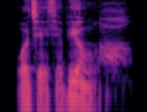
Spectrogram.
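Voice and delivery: low, softened admission; subdued confession. A narrator's reading. Philip tells Gino about his sister, low and subdued. Philip breaks grim news.

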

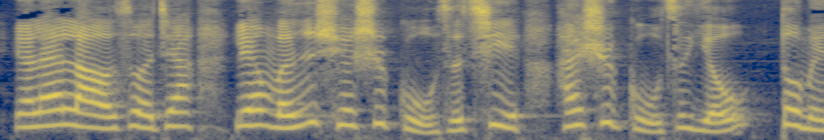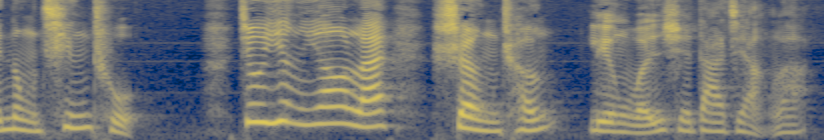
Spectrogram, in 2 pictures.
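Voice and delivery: loud, incredulous exclamation; appalled narrator raising the voice; astonished outburst. A narrator's reading. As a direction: blurt it out loudly in disbelief. Narrator's astonished outburst after gasping.

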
